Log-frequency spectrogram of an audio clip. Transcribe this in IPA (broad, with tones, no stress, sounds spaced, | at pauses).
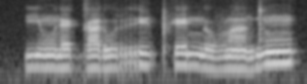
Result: j ũ˨ ɾ ɛ˨ ɡ a˨ ɾ u˨ r i˦ pʰ e˦ n ʊ˨ β ã˨ d ũ˦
